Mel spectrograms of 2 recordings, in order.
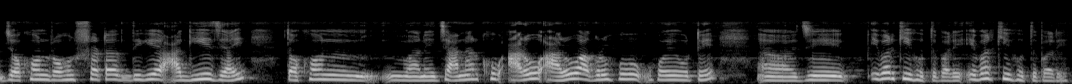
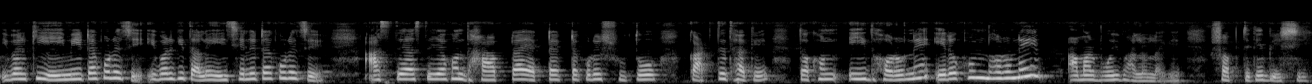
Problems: constant background noise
